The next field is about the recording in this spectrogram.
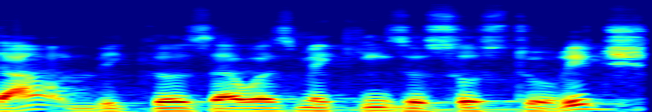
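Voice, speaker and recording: A man is speaking. He has a strong French accent. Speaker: restaurant owner and chef. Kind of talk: casual interview chat. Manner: halting, many fillers and restarts.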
